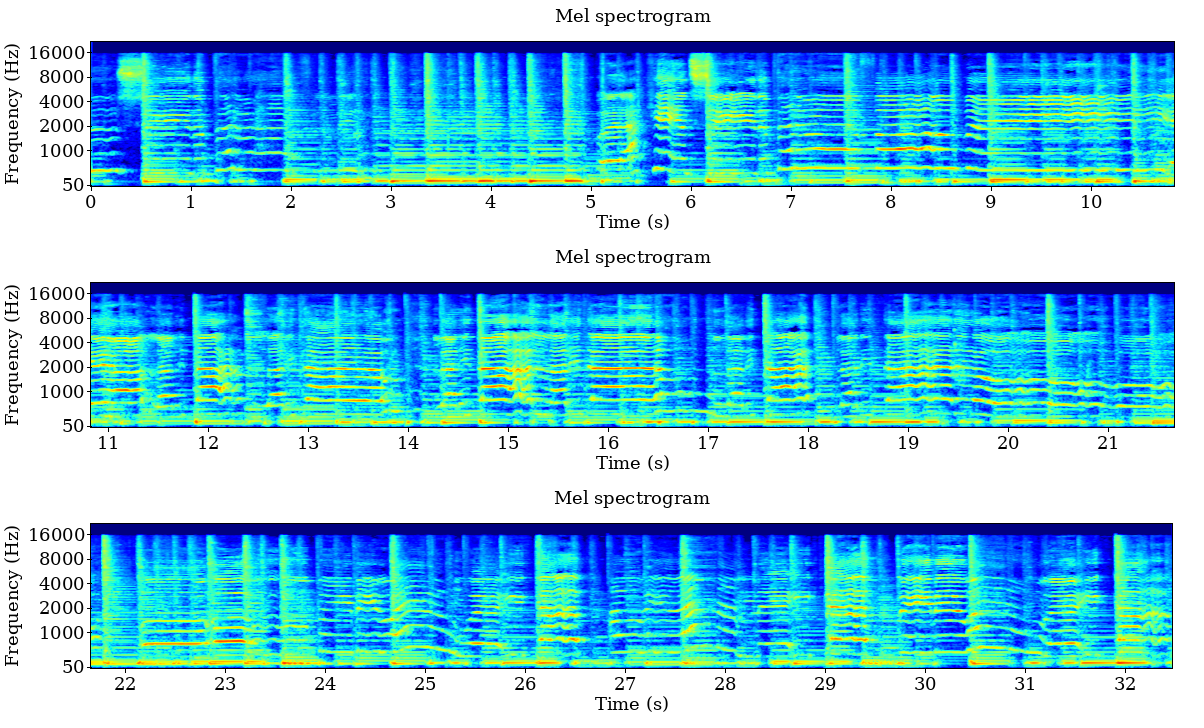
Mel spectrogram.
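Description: A woman singing to her own acoustic guitar accompaniment, with the voice carried over steadily played chords throughout.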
